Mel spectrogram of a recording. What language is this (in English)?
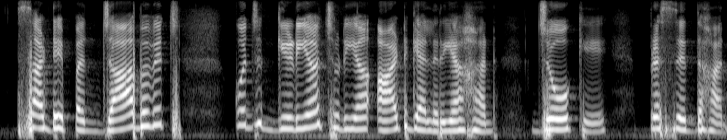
Punjabi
